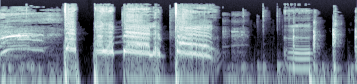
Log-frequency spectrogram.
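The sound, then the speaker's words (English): A person lets out a string of exaggerated, ridiculous vocal screeches and squawks, loud, with short gaps between bursts and a warbling, wavering pitch before trailing off into a shaky, stuttering cry. “You gotta come up with your own, like, ridiculous screech to start all your videos.”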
